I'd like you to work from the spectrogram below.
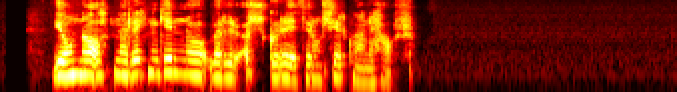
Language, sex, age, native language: Icelandic, female, 50-59, Icelandic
